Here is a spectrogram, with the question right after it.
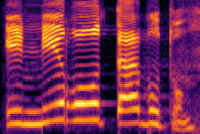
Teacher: انغتبتم، انغ میں جو ہے امالہ والی را ہے، را پر پڑھی جائے گی، اور تب میں قلقلہ ہو رہا ہے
